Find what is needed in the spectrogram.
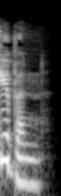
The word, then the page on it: gibbon: British English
